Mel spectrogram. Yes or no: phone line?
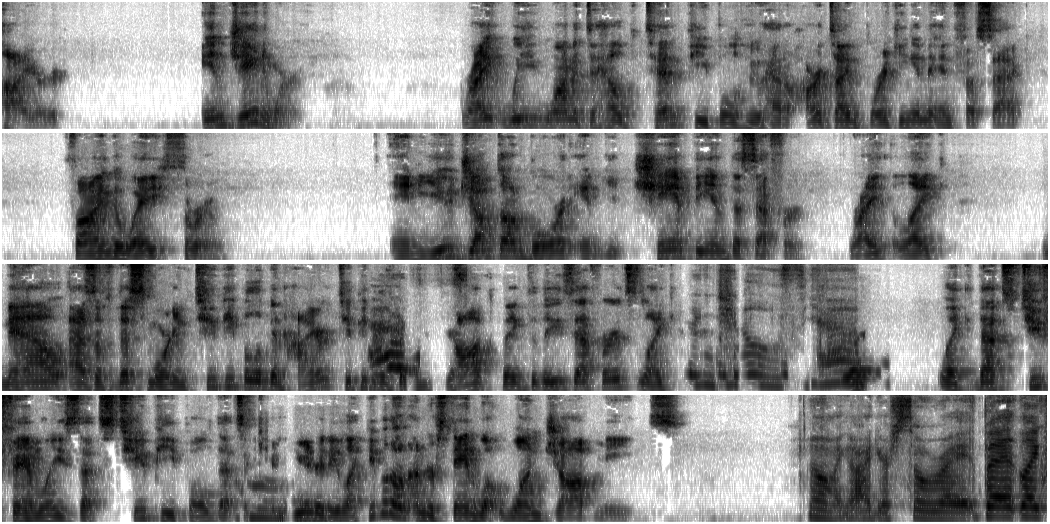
no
